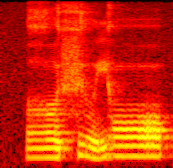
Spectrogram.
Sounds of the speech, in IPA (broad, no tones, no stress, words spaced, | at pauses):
ɣʌfʲʊ jɔ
